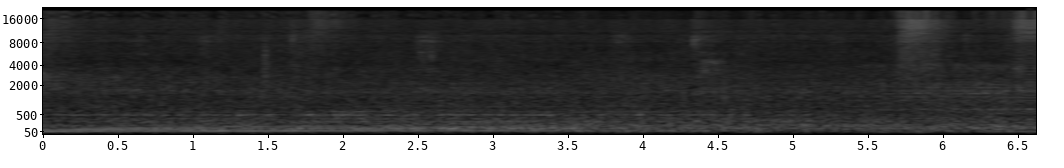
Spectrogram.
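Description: A semi-truck passes on the highway with a heavy low rumble that swells and then slowly fades, heard from inside a moving car over steady road noise.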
